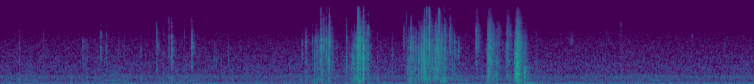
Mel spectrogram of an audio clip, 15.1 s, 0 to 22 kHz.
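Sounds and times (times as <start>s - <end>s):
crinkly material rustling: 1.5s - 4.6s, 5.9s - 10.6s.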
